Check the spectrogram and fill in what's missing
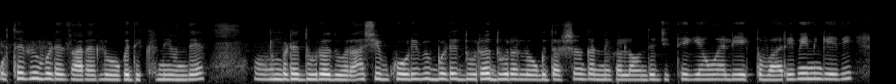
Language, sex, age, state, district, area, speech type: Dogri, female, 18-30, Jammu and Kashmir, Reasi, rural, spontaneous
